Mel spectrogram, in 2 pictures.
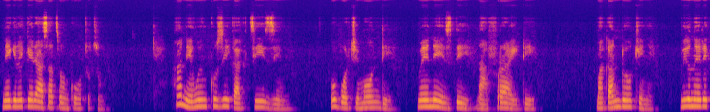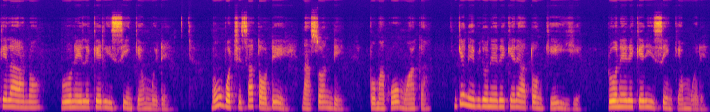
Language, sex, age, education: Igbo, female, 15-29, tertiary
